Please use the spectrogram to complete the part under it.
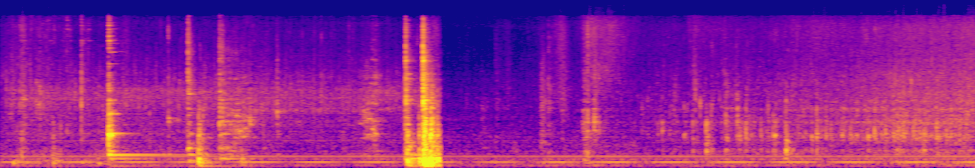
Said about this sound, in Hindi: आप इन्हें मीडियम आंच पर फ्राई कीजिएगा और ब्राउन करके निकाल लीजिएगा।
